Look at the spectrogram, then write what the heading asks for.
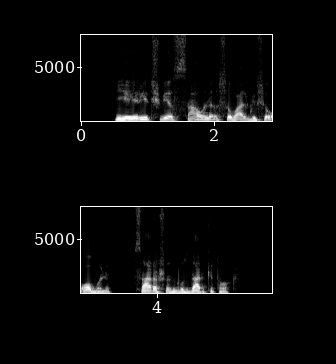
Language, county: Lithuanian, Šiauliai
